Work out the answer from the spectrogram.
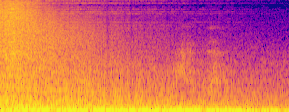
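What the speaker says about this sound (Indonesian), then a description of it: "begitu lampu dinyalakan, ada suara ledakan besar" Big explosion sound effect of a boat blowing up on a beach, a loud deep boom at the start that rolls into a long rumbling decay, with no voices.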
